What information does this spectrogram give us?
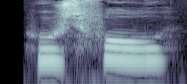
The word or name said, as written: husfrue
